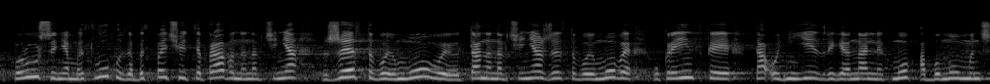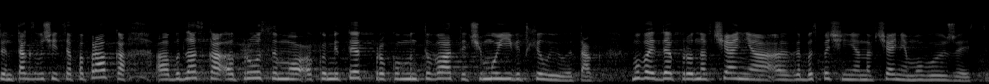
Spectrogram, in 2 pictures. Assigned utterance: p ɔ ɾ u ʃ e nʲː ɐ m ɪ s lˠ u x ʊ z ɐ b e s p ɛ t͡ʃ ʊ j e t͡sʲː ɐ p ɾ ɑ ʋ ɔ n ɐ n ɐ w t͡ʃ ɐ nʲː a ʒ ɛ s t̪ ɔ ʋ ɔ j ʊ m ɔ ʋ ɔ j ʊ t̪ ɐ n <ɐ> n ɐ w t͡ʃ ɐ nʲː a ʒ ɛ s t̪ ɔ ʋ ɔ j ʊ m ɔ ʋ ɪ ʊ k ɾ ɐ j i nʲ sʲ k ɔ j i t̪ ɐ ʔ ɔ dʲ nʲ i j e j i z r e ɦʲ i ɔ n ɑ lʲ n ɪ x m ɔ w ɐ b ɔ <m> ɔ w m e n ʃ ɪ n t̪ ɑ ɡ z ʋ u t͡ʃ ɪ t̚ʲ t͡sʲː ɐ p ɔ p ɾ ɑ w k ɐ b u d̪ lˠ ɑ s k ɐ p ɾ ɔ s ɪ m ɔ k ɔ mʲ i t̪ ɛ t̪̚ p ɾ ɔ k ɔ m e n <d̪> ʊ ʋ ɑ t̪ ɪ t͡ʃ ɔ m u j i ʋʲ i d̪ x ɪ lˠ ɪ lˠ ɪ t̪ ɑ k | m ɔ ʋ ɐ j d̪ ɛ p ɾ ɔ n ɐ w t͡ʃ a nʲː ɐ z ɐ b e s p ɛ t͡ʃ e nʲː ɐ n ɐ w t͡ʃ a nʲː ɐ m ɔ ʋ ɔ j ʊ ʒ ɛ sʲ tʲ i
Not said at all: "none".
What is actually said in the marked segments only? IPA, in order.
ɐ, m, t̪

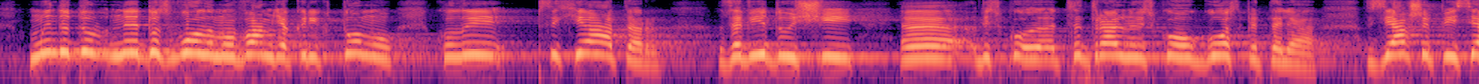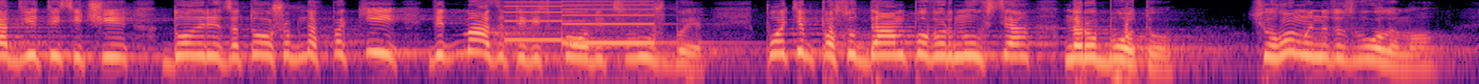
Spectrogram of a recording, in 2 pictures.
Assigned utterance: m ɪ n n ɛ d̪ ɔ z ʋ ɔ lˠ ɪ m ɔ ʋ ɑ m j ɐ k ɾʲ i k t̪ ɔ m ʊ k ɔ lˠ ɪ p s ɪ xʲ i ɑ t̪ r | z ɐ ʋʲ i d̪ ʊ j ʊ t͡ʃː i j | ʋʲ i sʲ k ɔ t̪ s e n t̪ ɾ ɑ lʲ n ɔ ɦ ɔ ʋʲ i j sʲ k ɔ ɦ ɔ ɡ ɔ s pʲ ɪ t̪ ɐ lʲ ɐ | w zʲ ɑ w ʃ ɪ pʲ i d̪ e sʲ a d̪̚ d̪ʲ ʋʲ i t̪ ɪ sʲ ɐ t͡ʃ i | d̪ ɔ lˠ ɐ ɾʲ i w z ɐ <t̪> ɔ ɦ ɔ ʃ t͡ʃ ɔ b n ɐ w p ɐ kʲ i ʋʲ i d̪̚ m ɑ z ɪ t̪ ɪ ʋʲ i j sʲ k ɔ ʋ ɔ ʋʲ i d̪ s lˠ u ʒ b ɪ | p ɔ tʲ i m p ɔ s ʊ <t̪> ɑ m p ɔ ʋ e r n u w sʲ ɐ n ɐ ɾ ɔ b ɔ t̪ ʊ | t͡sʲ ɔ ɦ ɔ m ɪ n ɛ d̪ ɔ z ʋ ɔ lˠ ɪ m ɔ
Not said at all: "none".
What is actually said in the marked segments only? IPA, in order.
t̪, d̪

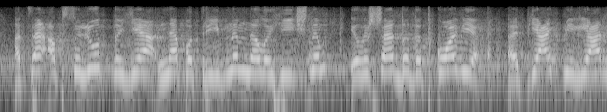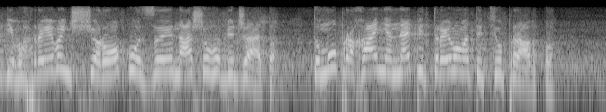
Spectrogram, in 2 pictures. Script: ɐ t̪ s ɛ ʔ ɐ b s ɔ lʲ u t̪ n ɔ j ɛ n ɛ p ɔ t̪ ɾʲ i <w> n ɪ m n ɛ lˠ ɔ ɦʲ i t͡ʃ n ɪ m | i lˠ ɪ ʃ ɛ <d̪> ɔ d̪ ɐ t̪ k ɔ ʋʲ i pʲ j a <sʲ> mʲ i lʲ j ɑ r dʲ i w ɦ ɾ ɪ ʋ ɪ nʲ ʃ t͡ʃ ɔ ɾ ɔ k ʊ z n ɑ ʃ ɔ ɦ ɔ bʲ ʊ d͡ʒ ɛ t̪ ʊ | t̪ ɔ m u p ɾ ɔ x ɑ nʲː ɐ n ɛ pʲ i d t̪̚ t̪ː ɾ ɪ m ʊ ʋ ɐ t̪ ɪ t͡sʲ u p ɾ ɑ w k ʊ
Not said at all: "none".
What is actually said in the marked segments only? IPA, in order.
b, d̪, tʲ

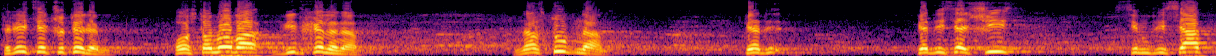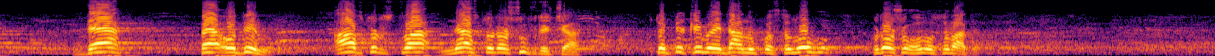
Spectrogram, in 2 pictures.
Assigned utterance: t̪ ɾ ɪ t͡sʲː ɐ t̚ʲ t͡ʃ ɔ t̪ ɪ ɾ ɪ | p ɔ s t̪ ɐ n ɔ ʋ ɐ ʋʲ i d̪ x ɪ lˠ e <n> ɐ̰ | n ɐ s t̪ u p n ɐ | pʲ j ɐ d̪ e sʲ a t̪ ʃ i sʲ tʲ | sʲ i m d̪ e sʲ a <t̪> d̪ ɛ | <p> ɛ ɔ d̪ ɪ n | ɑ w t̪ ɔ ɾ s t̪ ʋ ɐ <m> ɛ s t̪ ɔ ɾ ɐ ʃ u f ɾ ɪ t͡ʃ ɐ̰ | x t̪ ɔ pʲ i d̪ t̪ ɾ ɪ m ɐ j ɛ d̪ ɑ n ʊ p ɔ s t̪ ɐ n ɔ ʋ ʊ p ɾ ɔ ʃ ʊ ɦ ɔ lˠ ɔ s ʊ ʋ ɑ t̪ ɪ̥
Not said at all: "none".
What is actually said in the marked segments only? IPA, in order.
n, t̪, p, n

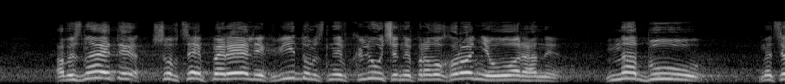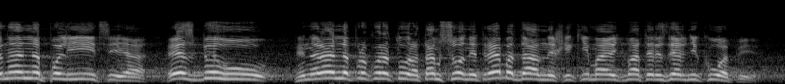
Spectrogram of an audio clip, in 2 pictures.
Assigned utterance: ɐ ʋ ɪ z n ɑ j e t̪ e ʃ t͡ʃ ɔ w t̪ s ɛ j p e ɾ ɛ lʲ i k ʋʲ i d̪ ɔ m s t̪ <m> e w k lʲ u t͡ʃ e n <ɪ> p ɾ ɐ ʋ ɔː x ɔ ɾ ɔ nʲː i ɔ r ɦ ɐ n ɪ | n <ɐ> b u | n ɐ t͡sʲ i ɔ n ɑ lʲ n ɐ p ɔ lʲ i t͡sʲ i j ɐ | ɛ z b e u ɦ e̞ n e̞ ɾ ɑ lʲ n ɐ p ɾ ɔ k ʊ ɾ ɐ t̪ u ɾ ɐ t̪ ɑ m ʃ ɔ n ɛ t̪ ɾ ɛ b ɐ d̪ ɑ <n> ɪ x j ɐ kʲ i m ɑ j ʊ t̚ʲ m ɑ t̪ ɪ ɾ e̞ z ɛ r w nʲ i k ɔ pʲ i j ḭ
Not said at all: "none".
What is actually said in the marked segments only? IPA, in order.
n, ɪ, ɐ, nː

